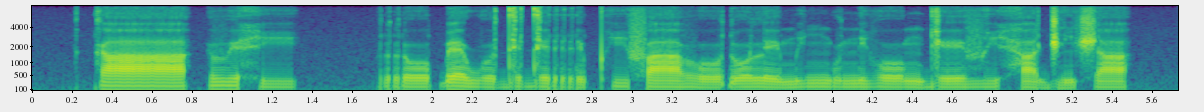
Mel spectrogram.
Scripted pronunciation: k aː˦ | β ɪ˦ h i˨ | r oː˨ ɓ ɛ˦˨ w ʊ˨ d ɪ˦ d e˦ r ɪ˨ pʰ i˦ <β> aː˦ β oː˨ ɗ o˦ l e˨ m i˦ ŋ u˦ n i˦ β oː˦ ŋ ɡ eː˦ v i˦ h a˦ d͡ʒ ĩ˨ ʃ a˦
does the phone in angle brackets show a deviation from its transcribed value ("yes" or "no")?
yes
